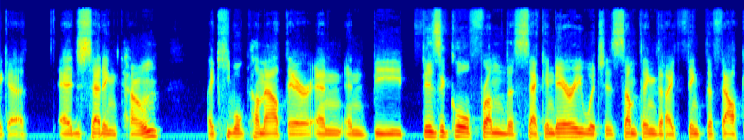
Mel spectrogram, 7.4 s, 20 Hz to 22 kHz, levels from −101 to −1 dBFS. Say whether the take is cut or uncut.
cut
